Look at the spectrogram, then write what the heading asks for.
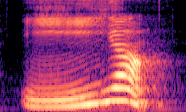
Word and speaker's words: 一样: The second E is followed by a fourth tone, yang. So E here should be the second rising tone, yi yang.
